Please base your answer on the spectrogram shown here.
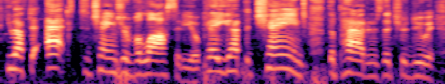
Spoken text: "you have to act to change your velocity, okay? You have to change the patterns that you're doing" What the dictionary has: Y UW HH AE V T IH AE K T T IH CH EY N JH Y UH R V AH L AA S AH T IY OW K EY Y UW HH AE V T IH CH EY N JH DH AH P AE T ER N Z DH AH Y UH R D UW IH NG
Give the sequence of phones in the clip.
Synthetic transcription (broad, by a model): Y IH HH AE F T IH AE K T T IH CH EY N JH Y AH R V AH L AA S AH T IY OW K EY Y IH HH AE F T IH CH EY N JH DH AH P AE T ER N Z DH AH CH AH R D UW IH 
